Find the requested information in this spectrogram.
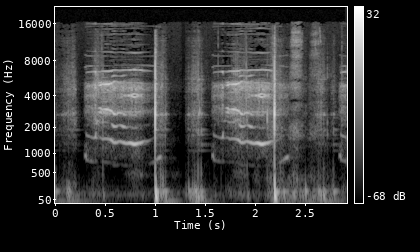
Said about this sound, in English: That sounds kind of like a purring noise, actually. Yeah. It's like a metallic purr. Yeah. Which is appropriate for a cat on a stick.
